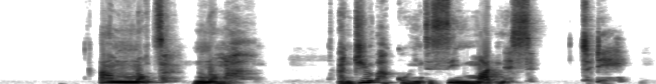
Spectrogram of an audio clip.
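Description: A woman answers with surprise, close by.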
